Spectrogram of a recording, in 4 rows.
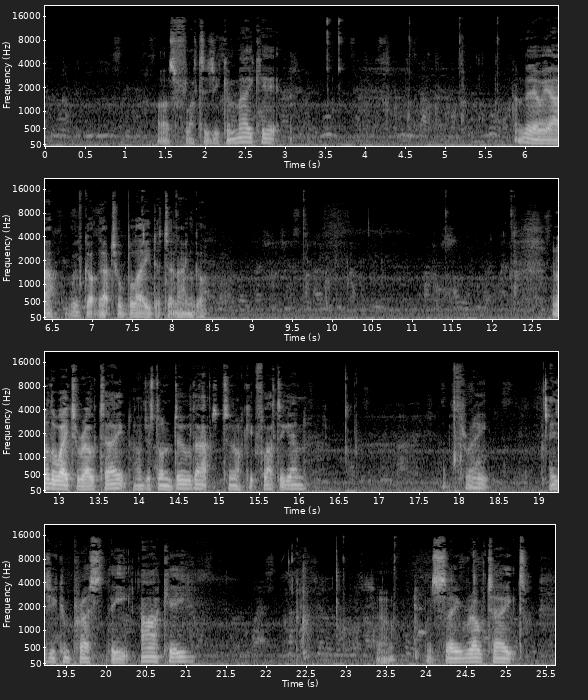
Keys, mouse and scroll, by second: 3.5 click, 3.9 scroll down 3, 5.0 middle click, 5.1 scroll down 1, 5.2 scroll, 7.2-7.8 scroll down 8, 7.4 middle click, 9.1 scroll, 9.4 middle click, 12.0 middle click, 12.6 scroll up 3, 14.4 ctrl+z, 16.4 1, 17.7 3, 20.2 scroll up 1, 20.3-21.5 scroll, 23.4-24.4 shift+middle click, 24.4 r.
